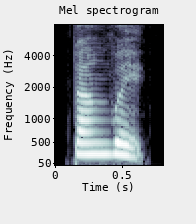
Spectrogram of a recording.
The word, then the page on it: 单位: dān wèi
